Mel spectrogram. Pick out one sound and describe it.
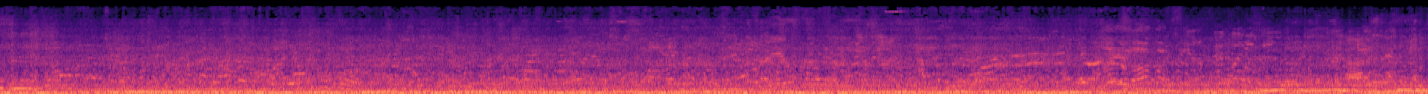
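A large crowd of men and women chatters loudly outdoors.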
